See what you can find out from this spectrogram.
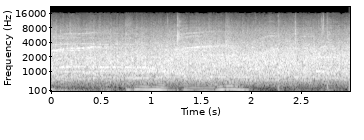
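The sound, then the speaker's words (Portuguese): A played applause sound effect gives a dense, steady burst of crowd clapping that stays loud for the whole stretch, while a low voice briefly murmurs underneath. “Prepara aí. Qual? As palmas.”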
